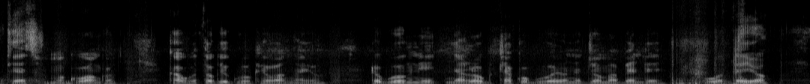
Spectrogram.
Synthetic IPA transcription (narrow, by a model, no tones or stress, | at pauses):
kɛt͡ʃmɔkɔŋɡɔ | kawo̰t̪ɔɡɪɡwokewaŋajɔ | tɔɡwoŋnɪɲaloɡt͡ʃakoɡwojɔnɛd͡ʒɔmabɛndɛwotejɔ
